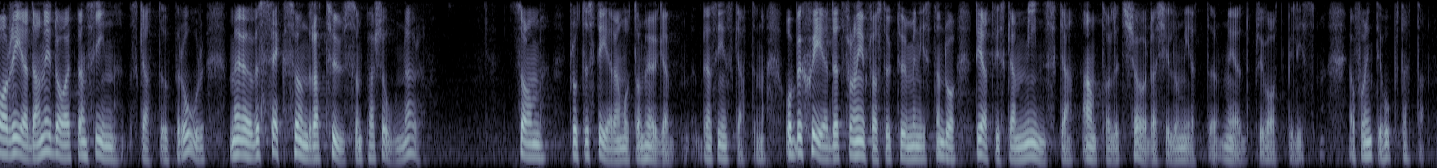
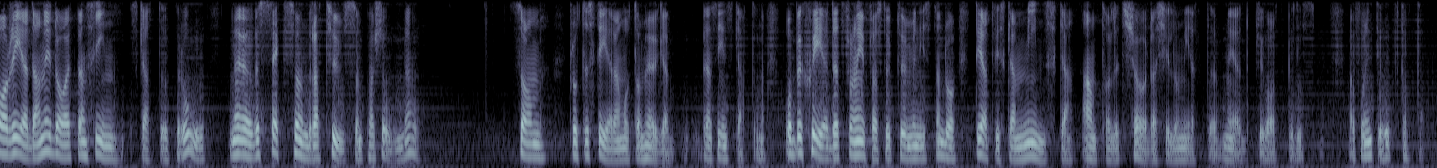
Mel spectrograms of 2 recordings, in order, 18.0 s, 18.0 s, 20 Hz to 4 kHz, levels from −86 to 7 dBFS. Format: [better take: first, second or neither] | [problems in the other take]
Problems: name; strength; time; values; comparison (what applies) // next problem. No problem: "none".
first | noise reduction (neural separator model SepFormer DNS4)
